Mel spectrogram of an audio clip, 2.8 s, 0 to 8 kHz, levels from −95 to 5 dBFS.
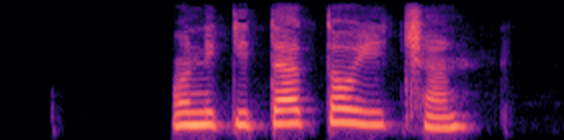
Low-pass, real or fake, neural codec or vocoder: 7.2 kHz; real; none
